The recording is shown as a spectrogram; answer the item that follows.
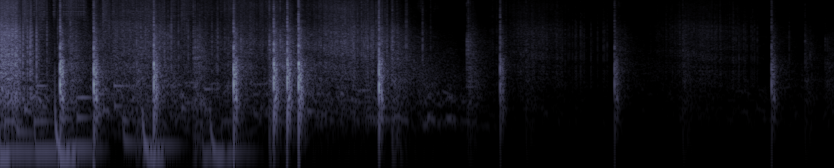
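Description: Fireworks going off: a dense run of sharp bangs and crackling, thinning after about five seconds to a few single bangs with faint crackle. Background music sounds under the first half and fades out about four seconds in.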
